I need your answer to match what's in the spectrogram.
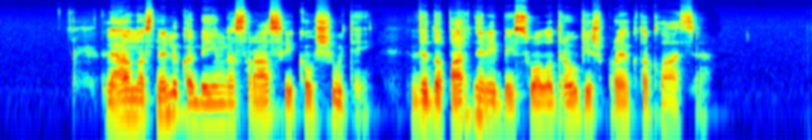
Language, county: Lithuanian, Vilnius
